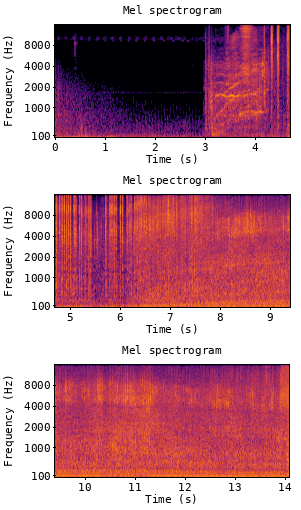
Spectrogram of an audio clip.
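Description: A Spitfire warbird's piston engine in the DCS flight simulator roars into life after a quiet start, building to a steady, loud, droning propeller hum that holds without letup.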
